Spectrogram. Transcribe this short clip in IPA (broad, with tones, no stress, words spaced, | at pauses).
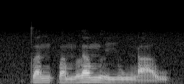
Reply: t̪ɐ˧npɐ˨m lɐ˥mliː˨w ŋaː˨˩w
